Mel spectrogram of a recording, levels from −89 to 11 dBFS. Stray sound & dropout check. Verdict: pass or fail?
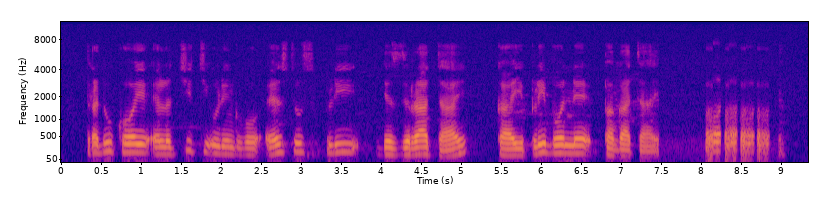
fail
